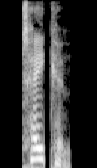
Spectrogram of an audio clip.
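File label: "taken", English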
